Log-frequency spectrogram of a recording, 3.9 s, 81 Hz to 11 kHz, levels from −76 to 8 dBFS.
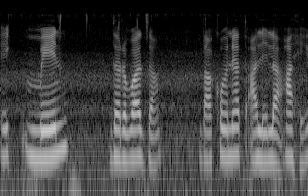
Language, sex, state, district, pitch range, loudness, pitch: Marathi, female, Maharashtra, Chandrapur, 200-220 Hz, -22 LUFS, 210 Hz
